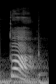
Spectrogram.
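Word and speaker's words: ∂: respect to x and the very common notation used for partial differentiation is pronounced as del so dz over dx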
